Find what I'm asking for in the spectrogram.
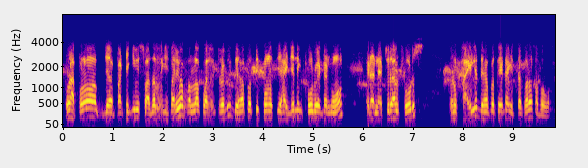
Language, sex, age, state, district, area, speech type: Odia, male, 30-45, Odisha, Kendrapara, urban, conversation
